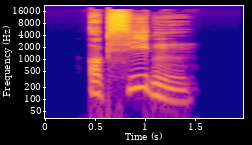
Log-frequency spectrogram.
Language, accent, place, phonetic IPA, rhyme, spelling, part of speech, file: German, Germany, Berlin, [ɔˈksiːdn̩], -iːdn̩, Oxiden, noun, De-Oxiden.ogg
- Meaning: dative plural of Oxid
